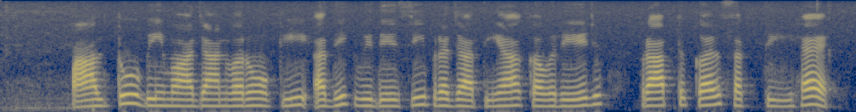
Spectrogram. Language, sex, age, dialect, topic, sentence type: Hindi, female, 51-55, Awadhi Bundeli, banking, statement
